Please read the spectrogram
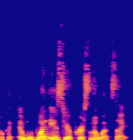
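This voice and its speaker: A woman hosting a wellness podcast interview, appreciative and smoothly guiding the talk. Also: a little high, lively intonation, quick pace, darkish tone, no room sound. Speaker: podcast host.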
